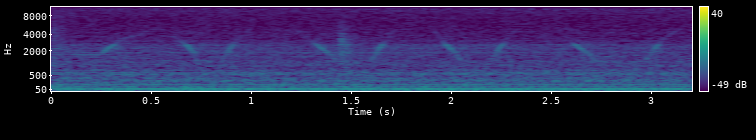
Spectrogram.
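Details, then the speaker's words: Hallicrafters S-53A receiver during alignment, running on reduced B+ from a defective power transformer, fed a 455 kHz signal-generator signal with no antenna. Over a low hum a whistle swoops up and down every half second. A heterodyne is suspected from picking up a broadcast carrier, not confirmed. "there's a heterodyne in there it could be because it's still picking up so the heterodyne is the pitch going up and down that's kind of an interference"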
